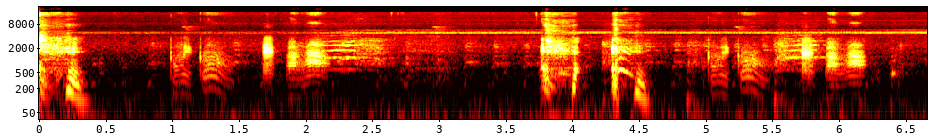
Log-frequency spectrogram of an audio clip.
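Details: Talking Javan myna imitating human sounds such as greetings and coughing: a cough-like burst at the start, then grating, voice-like syllables and rasping notes in uneven groups, loud against a steady faint electrical hum.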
